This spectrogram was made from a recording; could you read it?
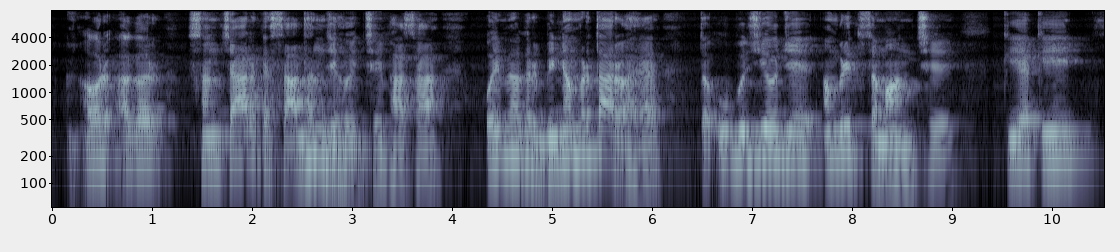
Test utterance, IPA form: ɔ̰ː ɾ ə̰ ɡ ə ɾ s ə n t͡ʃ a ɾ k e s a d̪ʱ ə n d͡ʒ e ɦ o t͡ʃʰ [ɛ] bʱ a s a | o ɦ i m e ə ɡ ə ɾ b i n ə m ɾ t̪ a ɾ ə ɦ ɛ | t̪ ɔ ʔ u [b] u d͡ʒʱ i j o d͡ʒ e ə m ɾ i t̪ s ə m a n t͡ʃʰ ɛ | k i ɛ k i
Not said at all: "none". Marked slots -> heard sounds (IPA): ɛ, b

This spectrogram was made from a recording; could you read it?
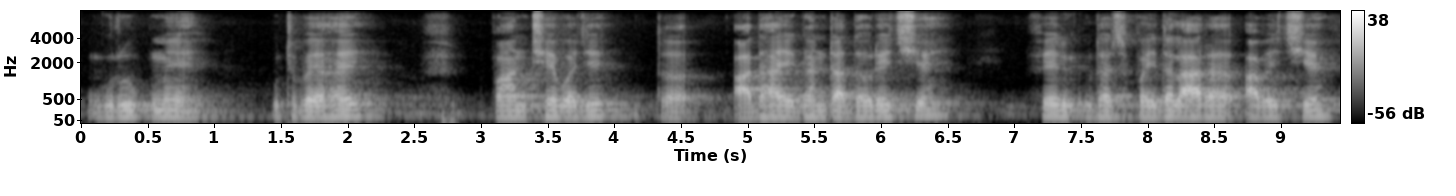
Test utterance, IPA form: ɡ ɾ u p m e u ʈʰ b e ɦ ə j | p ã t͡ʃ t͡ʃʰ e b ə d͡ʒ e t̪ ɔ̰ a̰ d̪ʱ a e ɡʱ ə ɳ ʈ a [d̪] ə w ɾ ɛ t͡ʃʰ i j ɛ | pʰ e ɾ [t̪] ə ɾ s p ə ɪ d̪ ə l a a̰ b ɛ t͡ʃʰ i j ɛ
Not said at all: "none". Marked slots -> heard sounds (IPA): d̪, d̪

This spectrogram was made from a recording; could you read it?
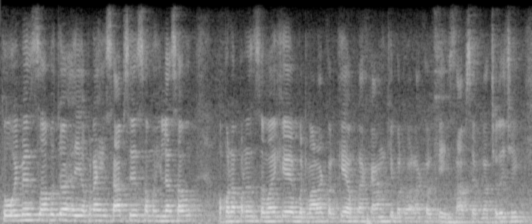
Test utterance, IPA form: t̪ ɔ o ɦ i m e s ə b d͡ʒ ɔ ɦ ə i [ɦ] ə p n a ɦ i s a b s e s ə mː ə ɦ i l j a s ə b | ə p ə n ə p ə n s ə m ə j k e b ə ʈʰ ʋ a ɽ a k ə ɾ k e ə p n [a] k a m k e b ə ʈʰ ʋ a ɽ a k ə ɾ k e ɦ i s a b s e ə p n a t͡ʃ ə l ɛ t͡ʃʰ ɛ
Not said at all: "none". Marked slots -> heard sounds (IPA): none, a

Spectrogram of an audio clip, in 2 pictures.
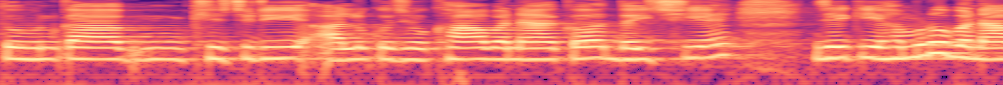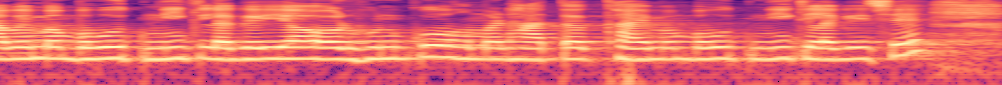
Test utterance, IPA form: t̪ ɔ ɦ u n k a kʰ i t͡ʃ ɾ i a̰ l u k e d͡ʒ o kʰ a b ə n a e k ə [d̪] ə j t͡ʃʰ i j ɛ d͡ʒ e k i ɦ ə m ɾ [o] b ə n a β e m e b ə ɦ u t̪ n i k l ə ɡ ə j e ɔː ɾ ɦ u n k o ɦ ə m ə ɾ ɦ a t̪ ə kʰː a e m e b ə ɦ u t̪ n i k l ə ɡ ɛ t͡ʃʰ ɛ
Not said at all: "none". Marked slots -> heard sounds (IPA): d̪, o

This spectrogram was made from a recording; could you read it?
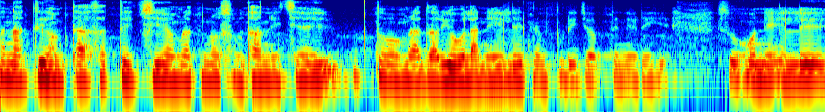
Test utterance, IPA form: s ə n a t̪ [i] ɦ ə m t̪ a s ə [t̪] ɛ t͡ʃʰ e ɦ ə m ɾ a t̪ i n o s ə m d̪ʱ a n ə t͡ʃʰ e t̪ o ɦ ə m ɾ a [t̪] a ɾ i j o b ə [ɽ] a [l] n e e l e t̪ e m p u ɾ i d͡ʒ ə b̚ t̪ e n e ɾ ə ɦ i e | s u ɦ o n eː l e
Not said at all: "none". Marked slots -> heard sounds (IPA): i, t̪, d̪, l, none

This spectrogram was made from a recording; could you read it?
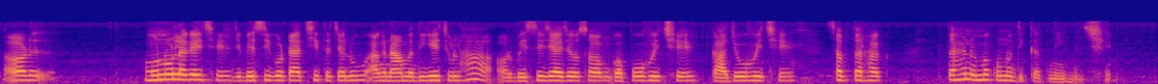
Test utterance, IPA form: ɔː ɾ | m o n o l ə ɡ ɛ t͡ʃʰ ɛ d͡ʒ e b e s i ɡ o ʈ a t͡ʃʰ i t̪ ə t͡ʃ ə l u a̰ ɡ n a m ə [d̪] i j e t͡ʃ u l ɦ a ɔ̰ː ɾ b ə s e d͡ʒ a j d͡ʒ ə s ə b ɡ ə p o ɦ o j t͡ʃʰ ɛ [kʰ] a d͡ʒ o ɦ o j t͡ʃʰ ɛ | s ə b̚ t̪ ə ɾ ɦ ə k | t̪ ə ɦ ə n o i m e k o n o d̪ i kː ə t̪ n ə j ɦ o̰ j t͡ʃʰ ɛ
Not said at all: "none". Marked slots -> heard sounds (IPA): d̪, k

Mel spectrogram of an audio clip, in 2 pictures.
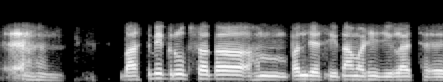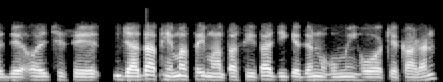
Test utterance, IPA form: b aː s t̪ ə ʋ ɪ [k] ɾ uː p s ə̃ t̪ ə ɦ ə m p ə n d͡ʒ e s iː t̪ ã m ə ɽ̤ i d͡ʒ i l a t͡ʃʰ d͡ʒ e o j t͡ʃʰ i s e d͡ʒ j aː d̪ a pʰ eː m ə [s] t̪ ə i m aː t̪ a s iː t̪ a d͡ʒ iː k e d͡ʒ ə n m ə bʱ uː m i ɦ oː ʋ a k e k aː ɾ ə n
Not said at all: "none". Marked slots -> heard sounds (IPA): k, s

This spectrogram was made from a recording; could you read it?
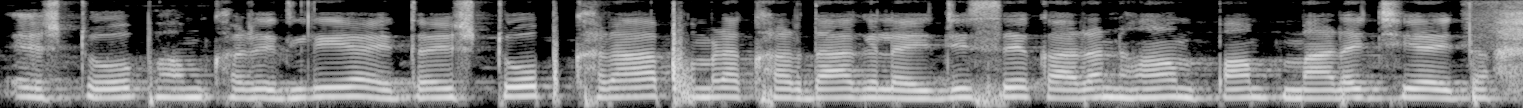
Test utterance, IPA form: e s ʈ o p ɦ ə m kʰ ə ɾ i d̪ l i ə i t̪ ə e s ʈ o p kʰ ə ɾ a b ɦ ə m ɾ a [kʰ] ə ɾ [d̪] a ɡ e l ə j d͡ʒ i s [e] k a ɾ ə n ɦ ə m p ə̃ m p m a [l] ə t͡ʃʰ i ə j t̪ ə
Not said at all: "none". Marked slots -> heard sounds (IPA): kʰ, d̪, e, ɾ

